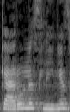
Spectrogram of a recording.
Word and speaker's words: Carolus Linnaeus: वो actually कैरोलस नहीं होता है, कैरलस होता है, इस वजह से मैंने कैरलस पढ़ा है।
